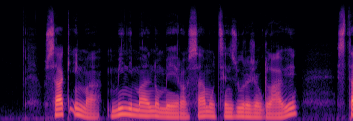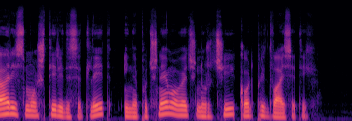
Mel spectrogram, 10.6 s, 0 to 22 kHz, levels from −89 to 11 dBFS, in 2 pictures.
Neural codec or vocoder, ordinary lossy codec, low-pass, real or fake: none; none; 19.8 kHz; real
